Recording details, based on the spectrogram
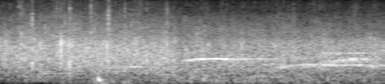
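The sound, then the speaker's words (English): A large, well-mannered audience in an auditorium claps steadily and enthusiastically for an encore after a performance, a dense, continuous wash of applause, with a few faint whistles rising above it. “It was a well-mannered crowd and eager for an encore.”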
